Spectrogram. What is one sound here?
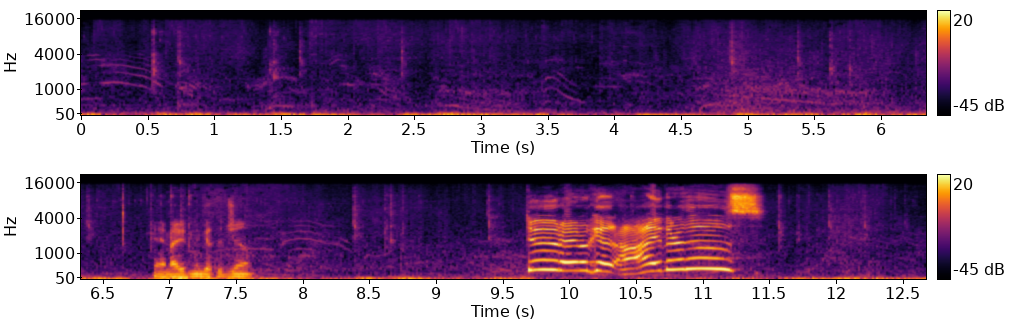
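Magic spells whoosh and crackle as game fighters clash.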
